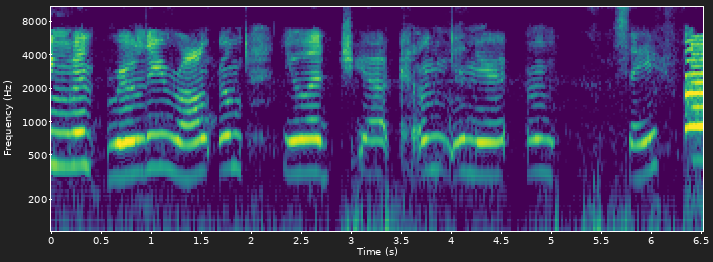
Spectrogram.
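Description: A young girl singing in a high voice, short wordless phrases with held, wavering notes and brief pauses between them.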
